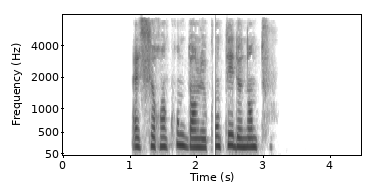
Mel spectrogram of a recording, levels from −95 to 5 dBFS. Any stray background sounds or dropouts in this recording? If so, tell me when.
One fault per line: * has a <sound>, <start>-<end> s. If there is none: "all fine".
* has a dropout, 2.2-2.3 s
